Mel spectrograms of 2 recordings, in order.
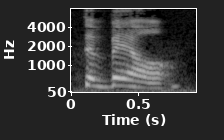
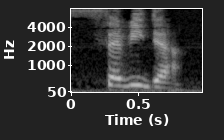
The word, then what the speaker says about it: Sevilla: Seville. Well, in Spanish is Sevilla, but in English is Seville, so it's okay.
